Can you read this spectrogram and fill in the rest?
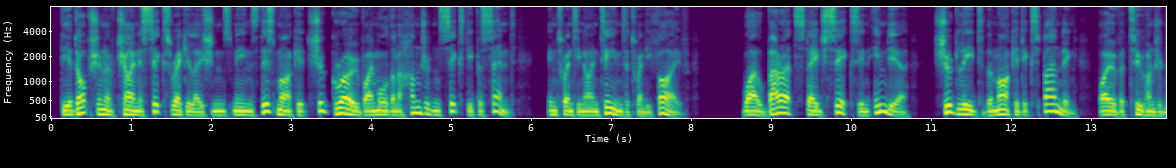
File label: English Corporate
